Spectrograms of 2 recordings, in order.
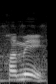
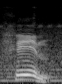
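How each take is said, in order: First: Short a vowel and the final e is sounded. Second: Long ay vowel and the final e is silent. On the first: The speaker calls it wrong. "बारह खड़ी में क्या पढ़ेंगे?" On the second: The speaker calls it right. "English का सही तरीका क्या है?"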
